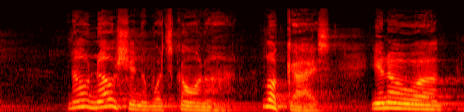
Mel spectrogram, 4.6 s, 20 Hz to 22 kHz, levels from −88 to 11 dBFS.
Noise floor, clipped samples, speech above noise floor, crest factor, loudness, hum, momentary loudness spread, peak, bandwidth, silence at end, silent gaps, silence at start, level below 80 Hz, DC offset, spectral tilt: -62 dBFS; under 0.1%; 32 dB; 18 dB; -30 LUFS; none; 10 LU; -14 dBFS; 16 kHz; 0 s; none; 0.7 s; -66 dBFS; under 0.1%; -5 dB/octave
